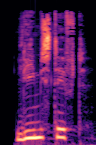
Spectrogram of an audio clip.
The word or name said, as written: limstift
